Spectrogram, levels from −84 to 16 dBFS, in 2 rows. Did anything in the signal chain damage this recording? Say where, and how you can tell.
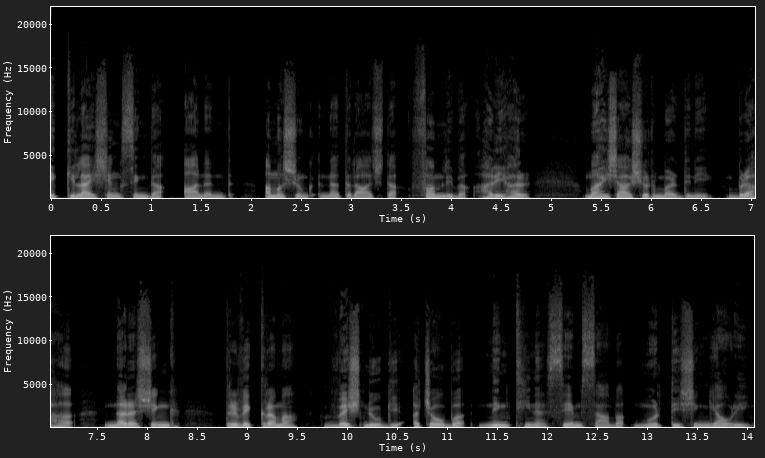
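No, nothing in the chain damaged it.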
